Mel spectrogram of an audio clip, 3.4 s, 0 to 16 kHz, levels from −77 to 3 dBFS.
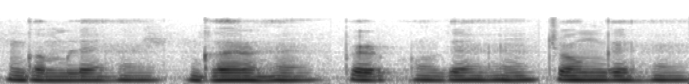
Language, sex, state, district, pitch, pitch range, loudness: Hindi, male, Rajasthan, Nagaur, 130 Hz, 130-135 Hz, -16 LUFS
